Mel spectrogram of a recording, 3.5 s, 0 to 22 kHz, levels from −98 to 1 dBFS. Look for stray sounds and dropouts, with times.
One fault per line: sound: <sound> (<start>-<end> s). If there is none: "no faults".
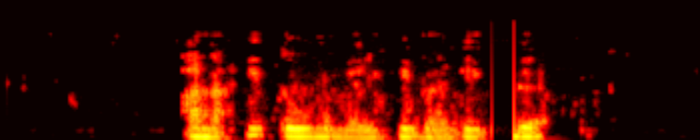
sound: dropout (2.5-2.6 s)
